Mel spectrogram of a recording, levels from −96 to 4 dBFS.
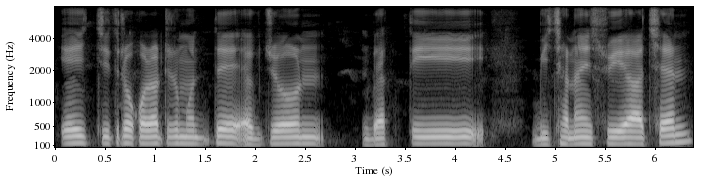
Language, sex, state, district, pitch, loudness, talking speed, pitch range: Bengali, male, West Bengal, Malda, 135 Hz, -25 LUFS, 95 wpm, 130-140 Hz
